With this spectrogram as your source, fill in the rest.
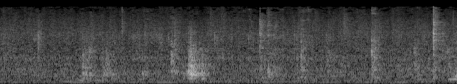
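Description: A spoon stirs chicken curry in a pan, with soft repeated scrapes over a steady low sizzle, close and fairly quiet.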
